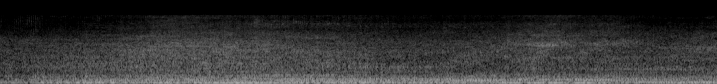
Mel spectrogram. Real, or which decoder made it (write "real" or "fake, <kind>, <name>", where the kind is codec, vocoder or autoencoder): real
